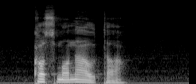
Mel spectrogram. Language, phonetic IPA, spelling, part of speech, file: Polish, [ˌkɔsmɔ̃ˈnawta], kosmonauta, noun, Pl-kosmonauta.ogg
